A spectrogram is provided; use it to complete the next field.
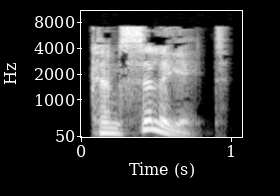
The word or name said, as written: conciliate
